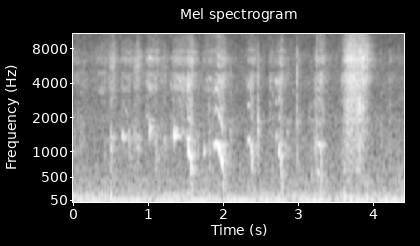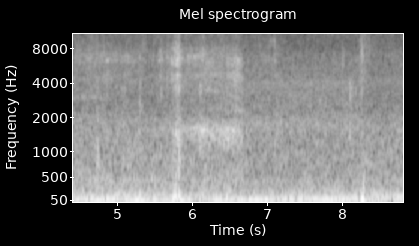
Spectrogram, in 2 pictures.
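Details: An 8-year-old male Boston Terrier gives quiet, short yips and whiny barks in quick uneven bursts, wanting to sniff another dog's rear; Boston terrier.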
